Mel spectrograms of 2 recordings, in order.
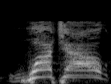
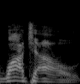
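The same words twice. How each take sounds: First: It is said in a serious, urgent way. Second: It is said in a relaxed, offhand way. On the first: It is a serious warning of real danger. The speaker calls it right. "No, he's like, watch out. This is serious" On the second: It is only a mild suggestion. The speaker calls it wrong. "It's not just, oh, yeah, you know, you might want to"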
